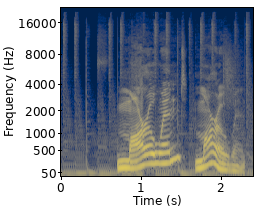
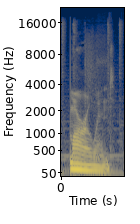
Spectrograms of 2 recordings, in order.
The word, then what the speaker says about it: Morrowind: modded version of current Morrowind rather than, waiting for Skywind. So I say Morrowind. Oh, okay. Yeah, I guess I say morrow as in like tomorrow.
